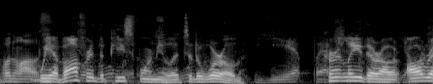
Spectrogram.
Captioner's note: through translator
